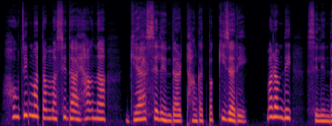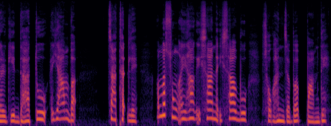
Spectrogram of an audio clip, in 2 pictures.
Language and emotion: Manipuri, fearful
